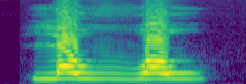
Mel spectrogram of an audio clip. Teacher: ہمیں یہ دونوں حرکات کو ظاہر کرنا ہے اور حرف الواو کو 2 حرف کے برابر پڑھیں گے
